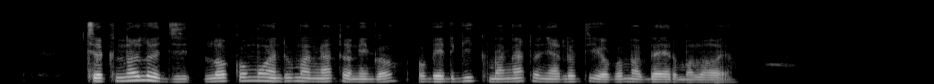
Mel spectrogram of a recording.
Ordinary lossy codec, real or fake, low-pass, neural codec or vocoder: none; fake; 7.2 kHz; codec, 16 kHz, 8 kbps, FreqCodec, smaller model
